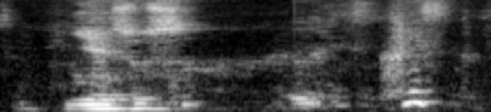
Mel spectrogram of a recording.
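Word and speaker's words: Ἰησοῦς Χριστός: 예수스 크리스토스.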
